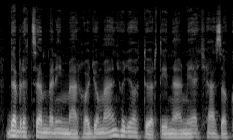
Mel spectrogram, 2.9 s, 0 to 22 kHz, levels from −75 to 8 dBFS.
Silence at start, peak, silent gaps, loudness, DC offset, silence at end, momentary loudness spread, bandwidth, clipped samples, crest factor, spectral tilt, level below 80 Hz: 0.05 s; -2 dBFS; none; -22 LUFS; under 0.1%; 0.05 s; 4 LU; 19 kHz; under 0.1%; 18 dB; -6 dB/octave; -52 dBFS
